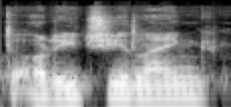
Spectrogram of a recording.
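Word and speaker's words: Aoriqileng: How you come up with Orichi Lang based on how his name is spelt? Questionable. Orichi. So the QI is a chi rather than a key.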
